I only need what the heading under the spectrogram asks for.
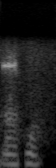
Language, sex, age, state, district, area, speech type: Marathi, male, 18-30, Maharashtra, Wardha, rural, conversation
